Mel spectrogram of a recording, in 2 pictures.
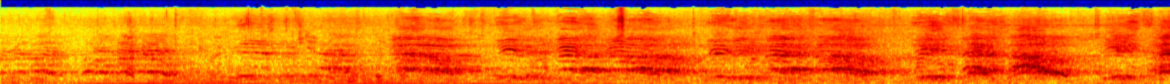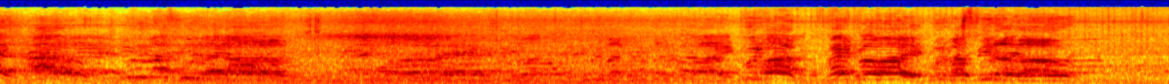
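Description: A man shouts slogans through a megaphone outdoors.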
